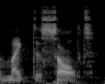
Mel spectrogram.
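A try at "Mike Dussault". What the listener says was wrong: Yeah, but I don't think you pronounce the T. Alright, so Mike DeSaul...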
